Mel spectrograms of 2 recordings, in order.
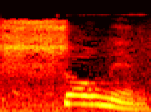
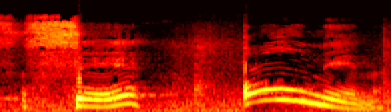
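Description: First: The word is said with two syllables. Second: The word is said with three syllables. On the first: The word is spelled without an aleph. The speaker calls it wrong. "not so-mim" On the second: The word is spelled with an aleph. The speaker calls it right. "when you have an aleph after the tof, it's si-o-mim"

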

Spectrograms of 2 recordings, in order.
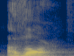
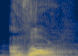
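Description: First: The first vowel is swallowed and the d soft. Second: The first vowel is swallowed and the d soft.

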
